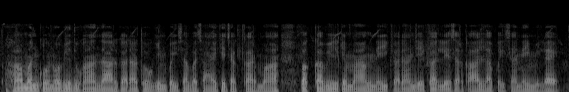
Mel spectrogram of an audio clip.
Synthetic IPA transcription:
həmənkoːnõbʱid̪ʊkaːnd̪aːɾkəɾət̪ʰokɪnpəɪsabət͡ʃaːeket͡ʃəkːəɾmãpəkːabʱiːlkemãːŋɡnəɦĩkəɾənd͡ʒeːkəɾles̬əɾkaːɾlapəɪsanɐɦĩmɪleː

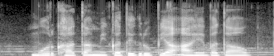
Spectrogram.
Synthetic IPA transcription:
moɾkʰaːt̪amiːkət̪ekɾupjaʔaɦebət̪aːw

